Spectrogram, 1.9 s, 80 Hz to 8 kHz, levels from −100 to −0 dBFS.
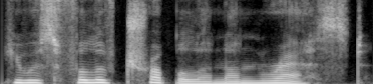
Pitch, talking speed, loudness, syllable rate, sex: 200 Hz, 225 wpm, -16 LUFS, 5.1 syllables/s, female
